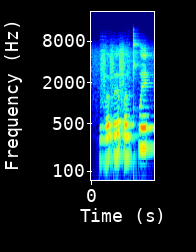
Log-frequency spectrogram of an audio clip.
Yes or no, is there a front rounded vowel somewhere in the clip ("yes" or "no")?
no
